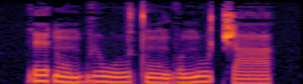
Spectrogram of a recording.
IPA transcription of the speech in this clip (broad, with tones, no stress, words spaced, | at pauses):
ɾe˦ɗũ˨ bɨ˦wu˨˦tũ˨ ɡʷɨ˨ŋu˦ t͡ʃaː˨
